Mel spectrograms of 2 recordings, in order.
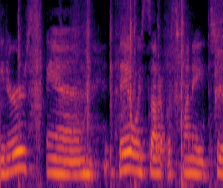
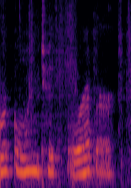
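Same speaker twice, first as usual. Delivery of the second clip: put-on creepy, eerie, freaky tone; 7 dB quieter than usual. Retelling how a man kept repeating where they were going, imitating a freaky tone. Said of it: "kept saying it in a really freaky tone".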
